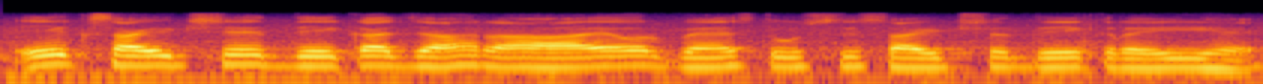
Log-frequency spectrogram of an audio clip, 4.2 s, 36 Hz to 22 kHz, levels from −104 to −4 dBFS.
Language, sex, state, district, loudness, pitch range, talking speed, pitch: Hindi, male, Jharkhand, Jamtara, -15 LUFS, 135-155 Hz, 215 wpm, 145 Hz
